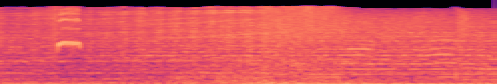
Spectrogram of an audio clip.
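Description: Music, with one short, high-pitched whistle blast about a third of a second in: the signal to start the race.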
